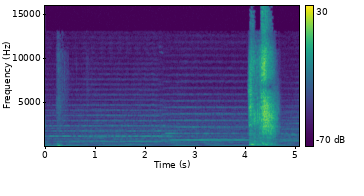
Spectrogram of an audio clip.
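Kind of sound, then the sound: human body sound, sneeze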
